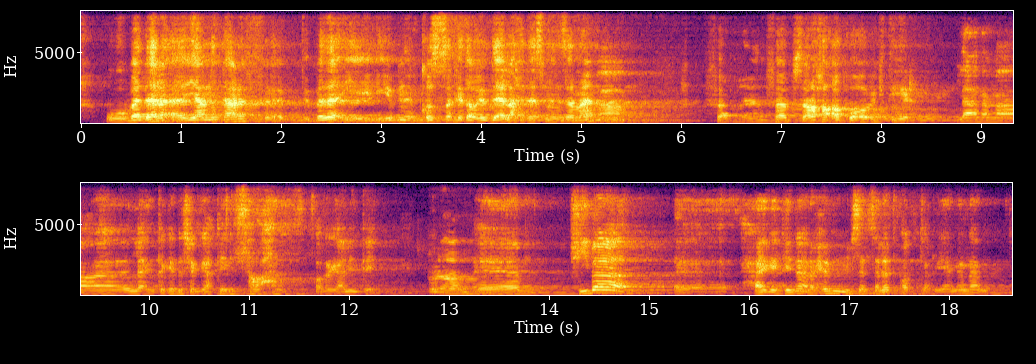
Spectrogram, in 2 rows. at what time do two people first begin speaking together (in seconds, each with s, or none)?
none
